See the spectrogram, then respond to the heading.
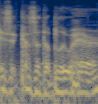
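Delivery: loud stage whisper, not really quiet. Leaning in to ask the question in character: loud stage whisper. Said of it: "lean in and kind of like whisper it, but not really quietly".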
